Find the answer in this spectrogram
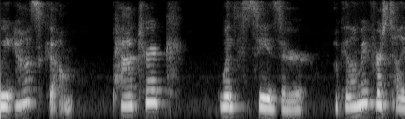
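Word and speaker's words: Siser: Caesar.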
